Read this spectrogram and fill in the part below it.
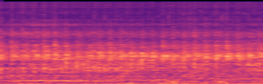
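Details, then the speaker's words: Vauxhall Crosland X idling with rapid even clatter and gritty high-pitched whirr from the air-conditioning compressor; suspected failed compressor bearings or clutch, belt removal planned to confirm. "think the bearings and that air conditioning pump, or the clutch itself, has failed."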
